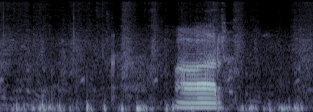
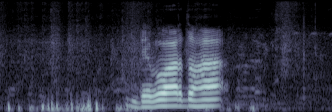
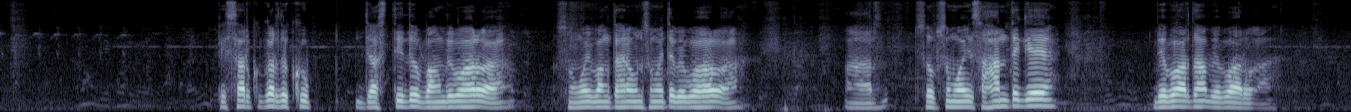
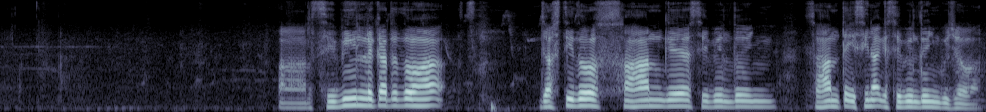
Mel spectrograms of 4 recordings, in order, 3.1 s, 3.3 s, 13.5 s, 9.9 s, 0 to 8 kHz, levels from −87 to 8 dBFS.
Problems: background sounds at intervals, background conversations at intervals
